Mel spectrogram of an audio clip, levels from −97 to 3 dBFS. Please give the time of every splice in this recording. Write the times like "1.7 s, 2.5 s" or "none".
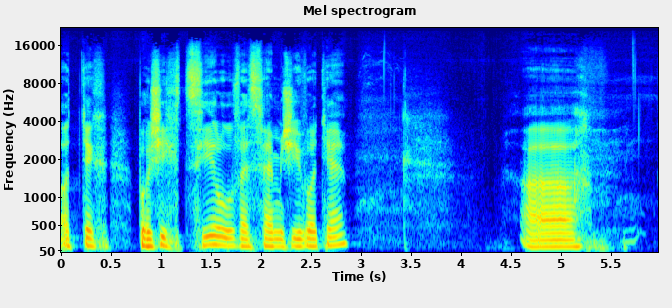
none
